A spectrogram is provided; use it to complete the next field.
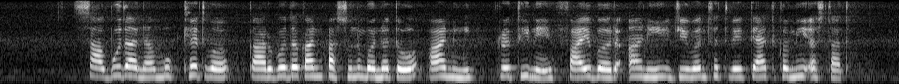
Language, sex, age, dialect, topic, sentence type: Marathi, female, 25-30, Northern Konkan, agriculture, statement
